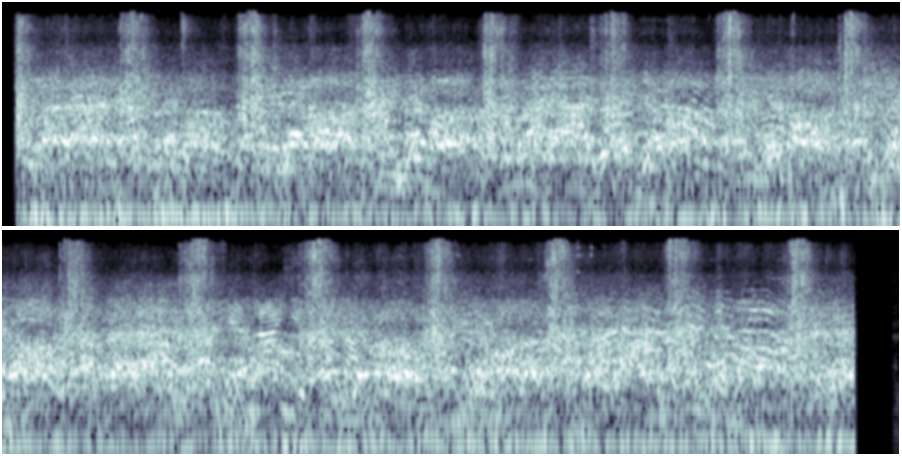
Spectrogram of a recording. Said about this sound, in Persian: در خیابان ولیعصر تهران شعار مرگ بر دیکتاتور سر داده شد.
